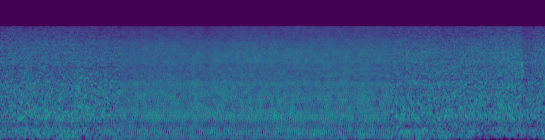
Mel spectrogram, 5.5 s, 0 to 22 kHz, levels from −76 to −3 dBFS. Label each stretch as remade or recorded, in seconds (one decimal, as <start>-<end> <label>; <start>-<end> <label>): 0.0-1.2 recorded; 1.2-3.9 remade; 3.9-5.5 recorded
